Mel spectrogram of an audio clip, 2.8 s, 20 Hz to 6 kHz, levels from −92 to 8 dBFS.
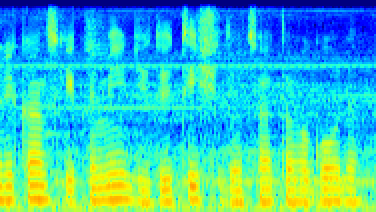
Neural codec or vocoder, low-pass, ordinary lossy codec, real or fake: none; 5.4 kHz; none; real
